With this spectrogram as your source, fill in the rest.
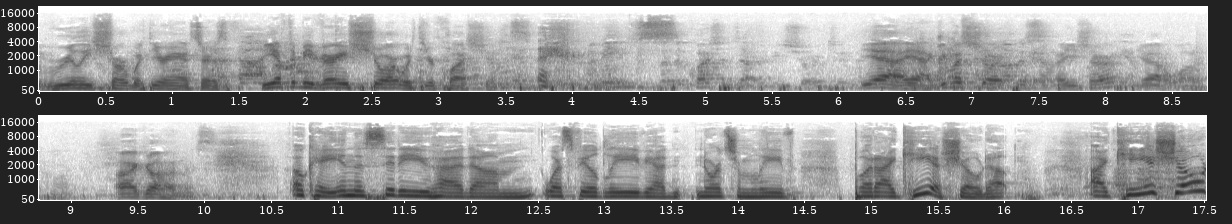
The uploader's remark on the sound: Audience Questions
